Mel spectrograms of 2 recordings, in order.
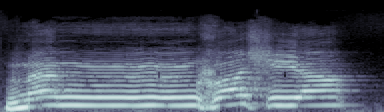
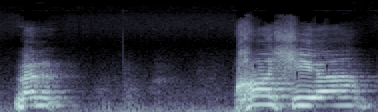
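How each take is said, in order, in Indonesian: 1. Huruf n ditahan dengan dengung sengau tambahan. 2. Ada henti di antara kedua kata. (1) "Ini dilebihkan dia dengung"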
